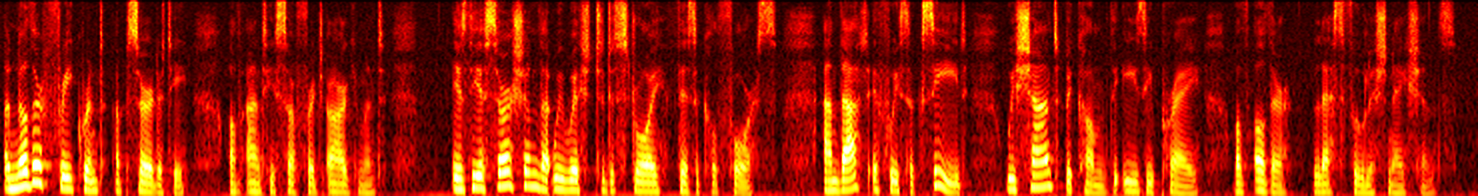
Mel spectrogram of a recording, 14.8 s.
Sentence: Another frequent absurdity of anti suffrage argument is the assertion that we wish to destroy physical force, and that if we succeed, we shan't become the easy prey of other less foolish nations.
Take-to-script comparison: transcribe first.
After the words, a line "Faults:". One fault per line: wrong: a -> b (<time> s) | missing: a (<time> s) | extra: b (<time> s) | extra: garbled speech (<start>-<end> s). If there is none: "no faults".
Another frequent absurdity of anti suffrage argument is the assertion that we wish to destroy physical force, and that if we succeed, we shan't become the easy prey of other less foolish nations.
Faults:
no faults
